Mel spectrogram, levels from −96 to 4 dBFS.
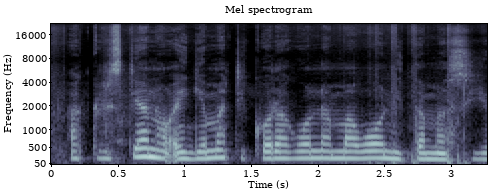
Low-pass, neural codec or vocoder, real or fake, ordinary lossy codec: none; none; real; none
